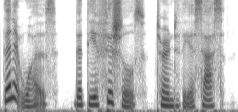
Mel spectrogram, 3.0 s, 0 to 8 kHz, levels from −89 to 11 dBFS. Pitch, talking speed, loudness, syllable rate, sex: 205 Hz, 200 wpm, -21 LUFS, 6.2 syllables/s, female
